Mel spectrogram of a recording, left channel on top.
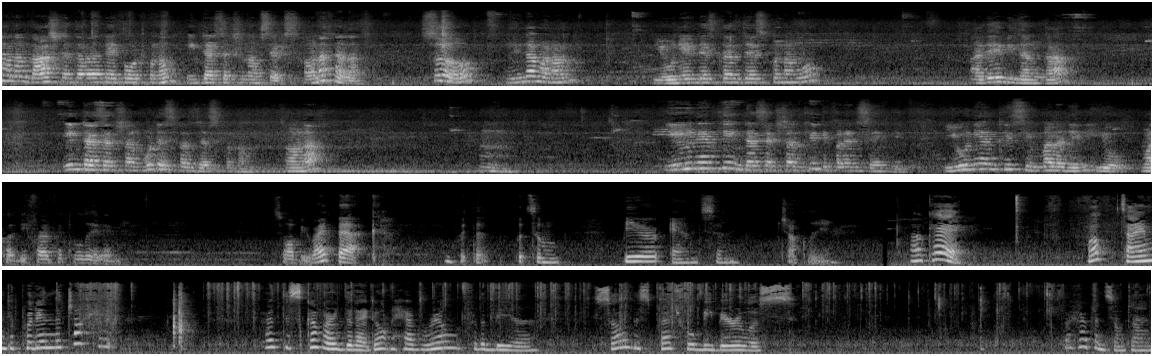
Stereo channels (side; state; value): both; different; correlation 0.00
